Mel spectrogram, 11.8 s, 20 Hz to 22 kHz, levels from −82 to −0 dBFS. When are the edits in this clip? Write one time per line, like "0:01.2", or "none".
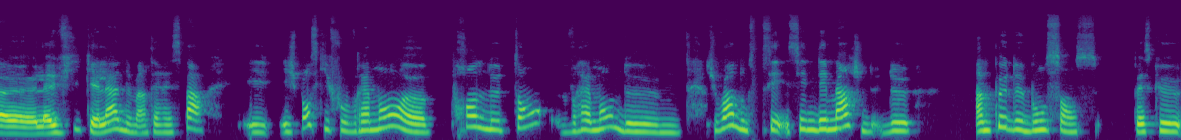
0:07.1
